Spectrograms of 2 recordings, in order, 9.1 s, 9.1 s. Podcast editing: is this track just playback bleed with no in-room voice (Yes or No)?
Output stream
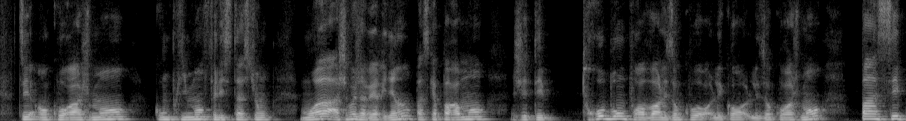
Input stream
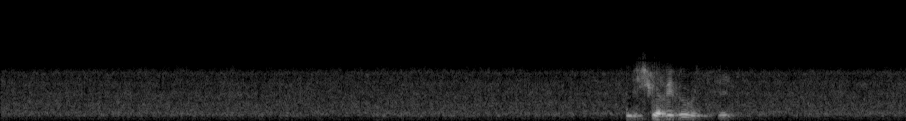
No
